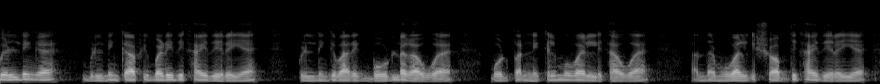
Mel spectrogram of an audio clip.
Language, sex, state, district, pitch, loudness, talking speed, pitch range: Hindi, male, Chhattisgarh, Rajnandgaon, 100 Hz, -27 LUFS, 210 wpm, 95-105 Hz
